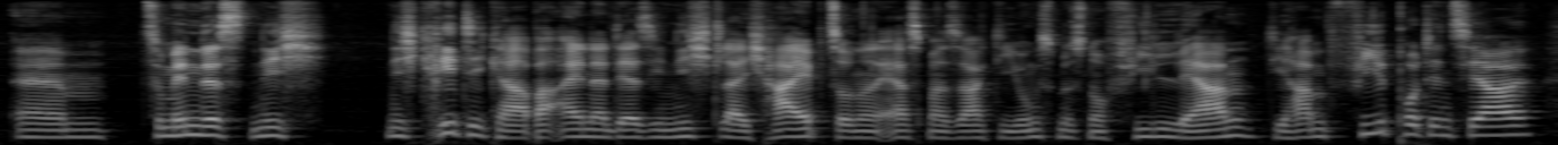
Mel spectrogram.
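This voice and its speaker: A man's voice: mid-range voice, moderate pace, few pauses. A man co-hosting a wrestling podcast, giving critical opinions in casual chat with hesitant fillers.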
